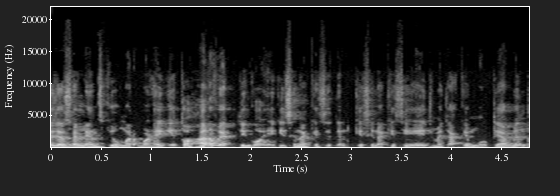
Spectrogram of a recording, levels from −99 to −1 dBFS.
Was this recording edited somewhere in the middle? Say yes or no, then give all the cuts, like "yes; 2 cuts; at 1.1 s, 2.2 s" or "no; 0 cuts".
no; 0 cuts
